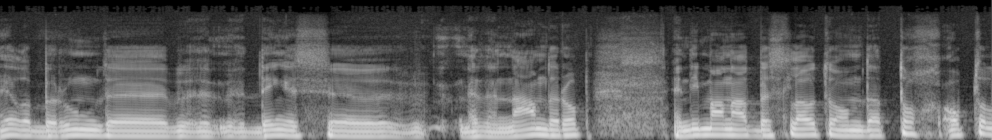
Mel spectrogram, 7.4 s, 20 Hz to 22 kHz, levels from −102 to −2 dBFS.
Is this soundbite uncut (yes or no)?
yes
